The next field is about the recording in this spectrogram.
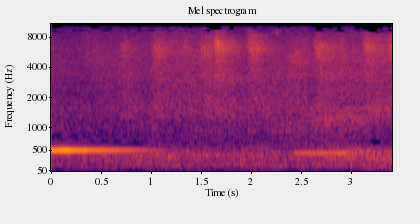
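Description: A parliament voting signal sounds as a loud, steady pure tone for about half a second, then gives way to a low hiss and faint murmur.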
